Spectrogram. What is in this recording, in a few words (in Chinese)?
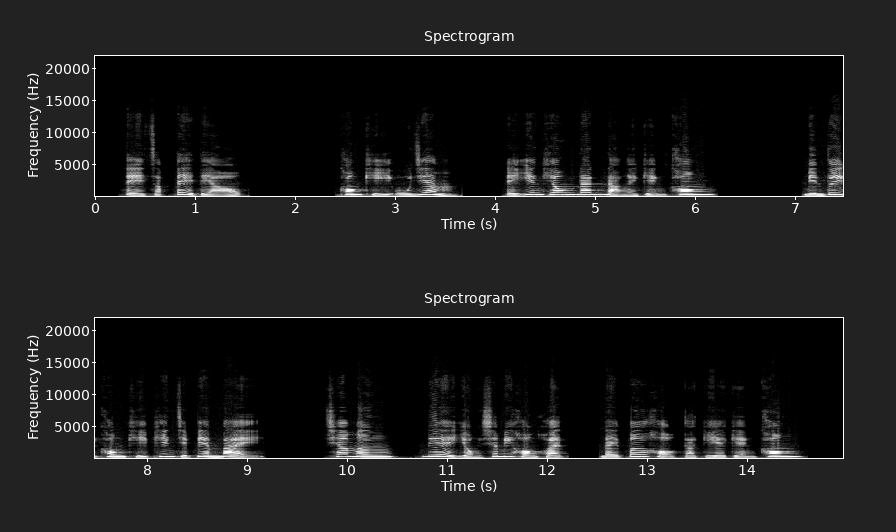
口語表達, 閩南語; 閩南語語言能力認證; 金安咱來考C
